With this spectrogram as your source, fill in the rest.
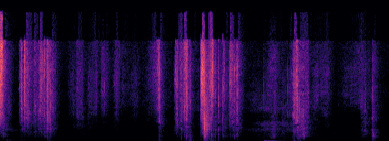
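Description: Tarot cards being shuffled and drawn for a reading: several short papery riffles and flicks in quick uneven bursts, close by and with no talking.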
